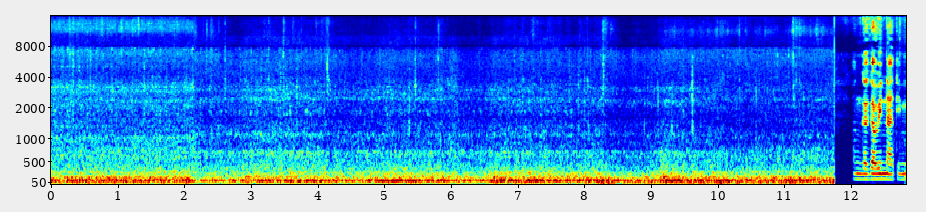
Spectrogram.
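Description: A car engine hums steadily with road noise from inside a moving car.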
